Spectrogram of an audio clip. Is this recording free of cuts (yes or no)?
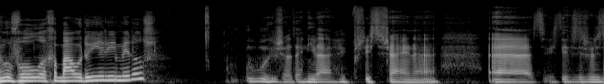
no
